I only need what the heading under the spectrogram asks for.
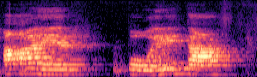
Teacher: vocale în hiat, deci care nu se rostesc împreună într-o aceeași silabă, găsim marcat prin trema aceasta pe a doua vocală, pe E.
